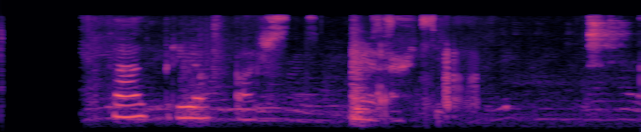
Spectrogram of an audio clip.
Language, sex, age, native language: Icelandic, female, 10, Icelandic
